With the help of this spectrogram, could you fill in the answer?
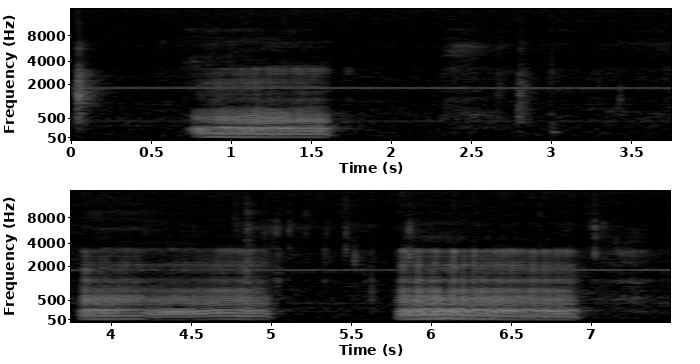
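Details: A Basset Hound mother gives low, rumbling growls, repeated three times, guarding her pups from a curious older male basset, the pups' grandfather.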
